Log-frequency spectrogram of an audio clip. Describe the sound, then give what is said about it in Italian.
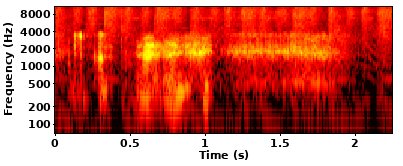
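A single loud sneeze: a couple of quick sharp intakes, then an explosive breathy burst that trails into a softer hiss of breath. No talking. “Scusate, starnuto.”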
